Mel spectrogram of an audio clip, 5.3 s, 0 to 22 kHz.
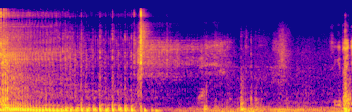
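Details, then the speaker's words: Honda Supra X 125 bored up to 200cc with PWK 32 carburetor, tuned lean for daily riding: single-cylinder thump settles after a few blips into a soft, even putter with no stumble or hunting; normal idle, air and pilot jet set. "Nah ini gua udah dapat langsamnya udah dapat settingan angin udah dapatirnya dapat langsamnya enak nih"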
